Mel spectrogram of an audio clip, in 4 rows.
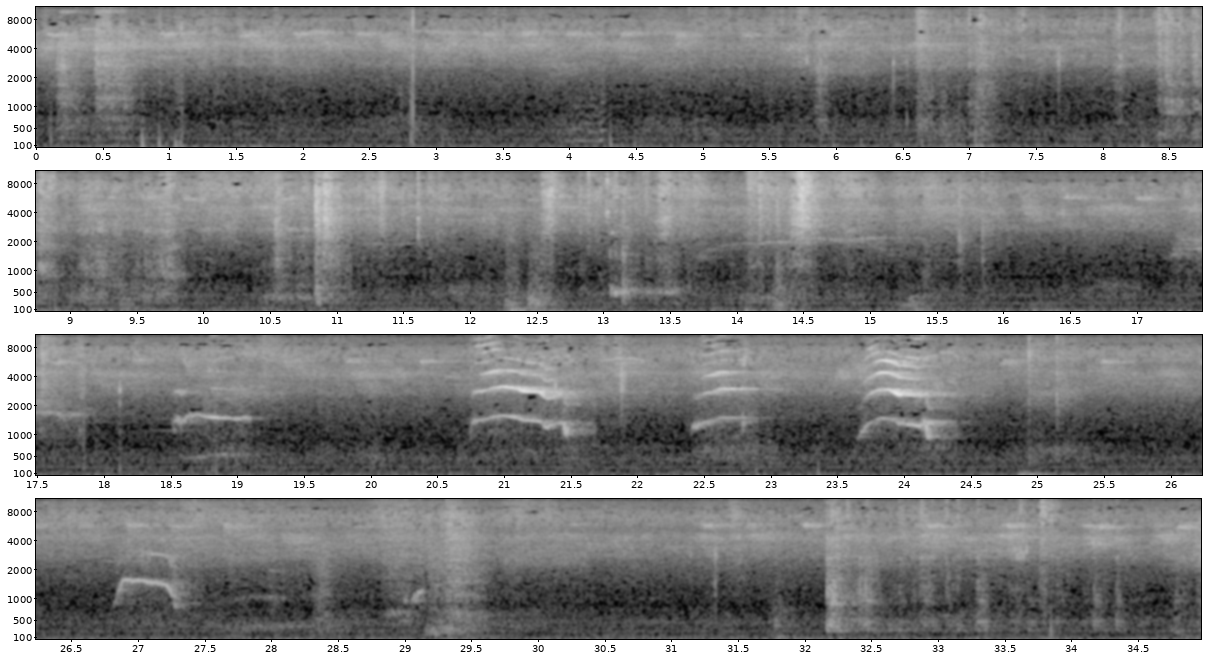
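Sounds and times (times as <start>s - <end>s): soft rustles and knocks: 5.7s - 16.0s
kittens mewing: 20.8s - 21.8s, 22.4s - 24.5s, 26.8s - 27.5s.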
